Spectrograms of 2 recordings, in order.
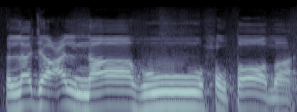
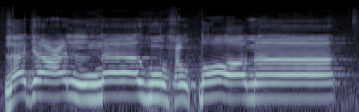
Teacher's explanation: ہا پر پیش ہے ہا کو بغیر کھینچے ادا کریں گے · Shown in: second take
